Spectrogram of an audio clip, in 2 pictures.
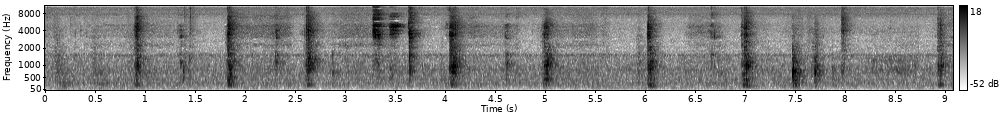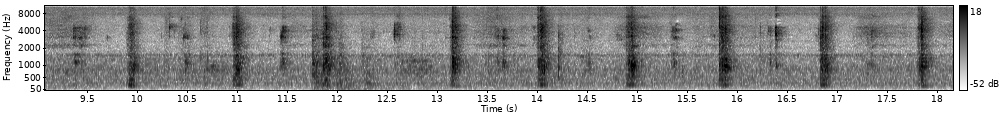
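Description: Close-miked eating: a steady run of short, sharp mouth clicks from chewing, about one or two a second, with wooden chopsticks picking food from an aluminium bento tray.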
